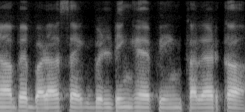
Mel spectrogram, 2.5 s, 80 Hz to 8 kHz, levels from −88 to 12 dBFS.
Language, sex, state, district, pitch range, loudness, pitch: Hindi, male, Punjab, Kapurthala, 105-110 Hz, -17 LUFS, 105 Hz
